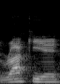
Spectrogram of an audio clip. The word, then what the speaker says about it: raki: Next thing on our list is raki, and the fact that rakie or rakia, it's actually pronounced raki here in Albania.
